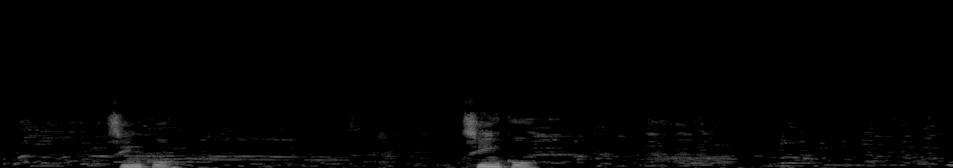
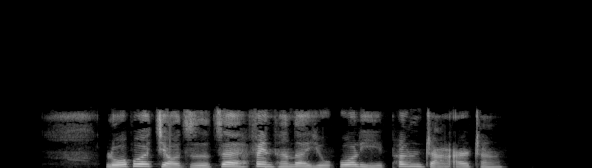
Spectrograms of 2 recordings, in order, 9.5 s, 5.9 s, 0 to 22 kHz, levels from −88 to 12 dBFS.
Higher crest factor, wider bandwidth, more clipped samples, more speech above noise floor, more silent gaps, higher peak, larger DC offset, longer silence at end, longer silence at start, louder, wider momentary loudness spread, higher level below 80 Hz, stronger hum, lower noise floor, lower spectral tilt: about the same, 22 dB vs 18 dB; about the same, 7.6 kHz vs 8.2 kHz; neither; second, 41 dB vs over 66 dB; first, 7.45-7.49 s vs none; second, -24 dBFS vs -6 dBFS; neither; second, 0 s vs 0.9 s; second, 0.2 s vs 0.65 s; second, -40 LUFS vs -24 LUFS; first, 28 LU vs 15 LU; second, -86 dBFS vs -64 dBFS; neither; second, -79 dBFS vs under -90 dBFS; first, -5 dB/octave vs -2.5 dB/octave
